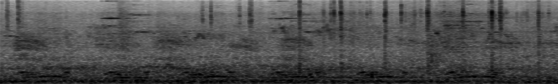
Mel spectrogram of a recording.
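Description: Soft, low pigeon coos repeat gently nearby, accompanied by a few light chirps and faint background voices.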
